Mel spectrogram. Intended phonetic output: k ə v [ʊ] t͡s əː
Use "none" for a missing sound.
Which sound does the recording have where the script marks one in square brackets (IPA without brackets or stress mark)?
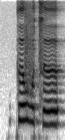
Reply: ʊ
